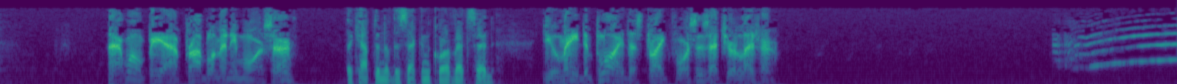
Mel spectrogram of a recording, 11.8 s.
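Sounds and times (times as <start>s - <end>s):
speech: 1.3s - 7.8s
howling alarm siren over an intercom: 10.6s - 11.7s.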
